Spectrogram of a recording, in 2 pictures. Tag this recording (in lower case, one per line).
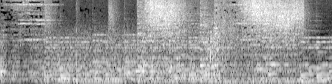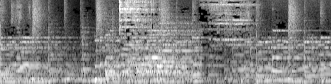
slot machine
